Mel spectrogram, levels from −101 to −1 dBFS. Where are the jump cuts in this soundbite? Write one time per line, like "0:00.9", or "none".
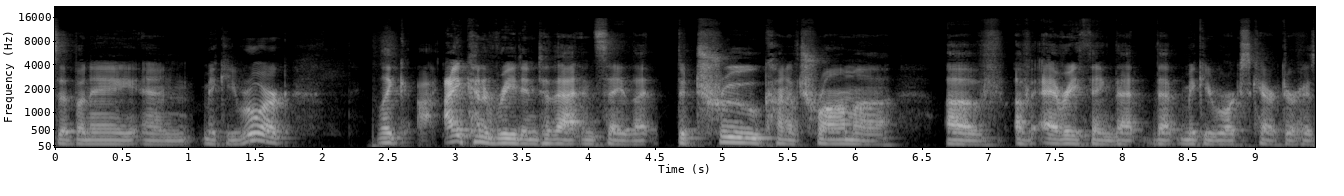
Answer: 0:01.0
0:02.9
0:04.5
0:05.6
